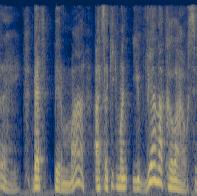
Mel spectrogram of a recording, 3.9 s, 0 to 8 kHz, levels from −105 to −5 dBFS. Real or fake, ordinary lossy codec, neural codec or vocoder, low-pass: real; AAC, 32 kbps; none; 7.2 kHz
